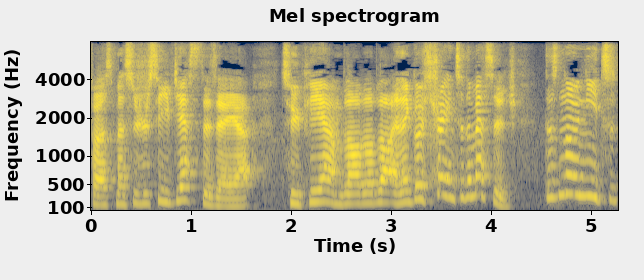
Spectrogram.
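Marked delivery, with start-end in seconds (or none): none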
